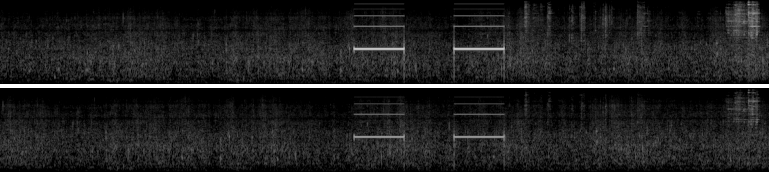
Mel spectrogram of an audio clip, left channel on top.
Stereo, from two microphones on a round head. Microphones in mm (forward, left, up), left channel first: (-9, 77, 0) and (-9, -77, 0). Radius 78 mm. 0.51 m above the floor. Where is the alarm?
40° left (ahead or behind).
